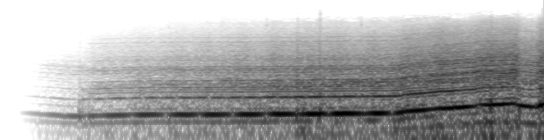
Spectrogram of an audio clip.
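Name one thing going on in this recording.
A motorcycle engine approaches from afar, its drone rising in pitch as it nears.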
